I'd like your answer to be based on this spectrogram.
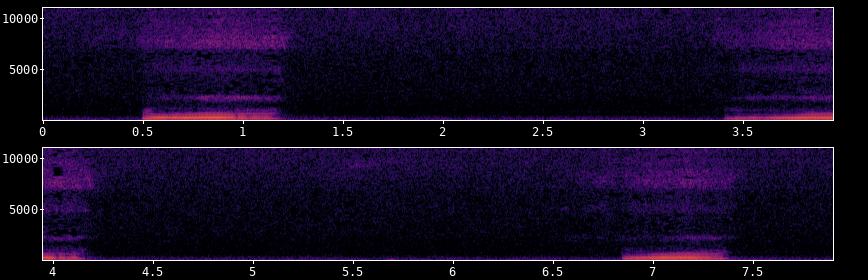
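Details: Three loud, buzzing, rumbling snores about three seconds apart from a male cat asleep in the owner's lap late at night, in a quiet room; cat snoring.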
